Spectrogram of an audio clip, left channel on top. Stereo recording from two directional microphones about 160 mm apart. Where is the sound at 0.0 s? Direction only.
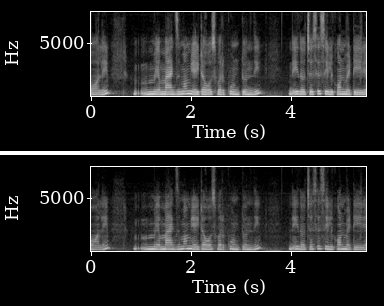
30° left (ahead or behind).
